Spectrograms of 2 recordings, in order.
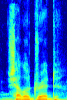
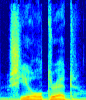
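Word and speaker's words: Sheoldred: trick i don't like shallow dread sheol dread as you you're supposed to pronounce it liliana croaksa greasfang you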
